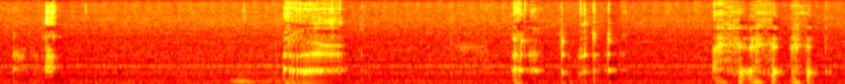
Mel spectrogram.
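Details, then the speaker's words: Voluntary burping on command after deliberately swallowing air: several drawn-out burps, loudest near the start, followed by quieter burps and mouth sounds. "you can fit more air in there and you could have a bigger burp that's the inside burp"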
